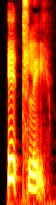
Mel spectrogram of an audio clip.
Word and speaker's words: Italy: started out in a small town spelled Italy pronounced Italy I thought you'd have thoughts it's literally spelled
